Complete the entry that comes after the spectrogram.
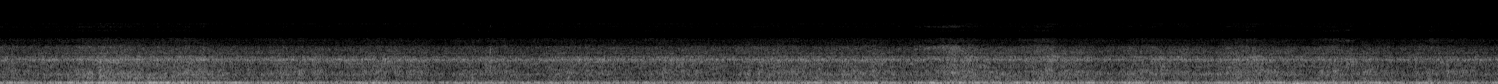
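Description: Passenger express train coaches running through at speed, a steady unbroken noise of wheels rolling on the rails.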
